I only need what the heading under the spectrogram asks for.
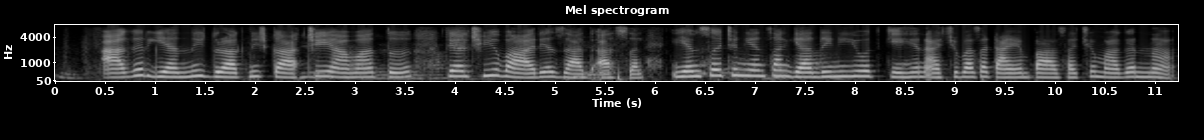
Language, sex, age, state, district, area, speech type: Kashmiri, female, 18-30, Jammu and Kashmir, Baramulla, rural, spontaneous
